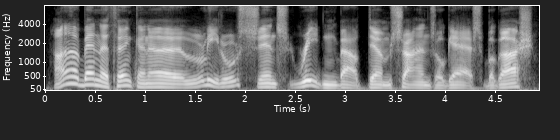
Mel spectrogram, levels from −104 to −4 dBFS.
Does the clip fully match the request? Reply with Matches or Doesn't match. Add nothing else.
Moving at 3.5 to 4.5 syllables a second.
Matches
